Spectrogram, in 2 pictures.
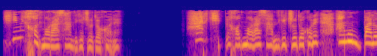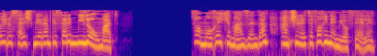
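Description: A woman's voice: fairly high pitch, long pauses, dark tone, slightly rough, no room sound, voice pushed up. A woman voicing a passionate, headstrong young woman in love, talking in an impassioned, pleading and defiant way. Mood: fierce. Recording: dry, dull lo-fi recording.

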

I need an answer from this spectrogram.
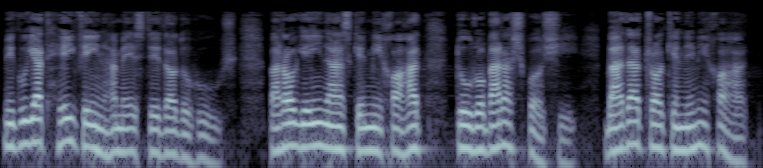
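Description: A man's voice: medium pitch, no room sound, lo-fi sound, lightly acted. A man reading the part of a worried mother who speaks in a soothing, pleading way. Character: worried, gentle middle-aged mother.

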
